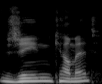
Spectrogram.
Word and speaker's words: Jean Calment: Jean Calment.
